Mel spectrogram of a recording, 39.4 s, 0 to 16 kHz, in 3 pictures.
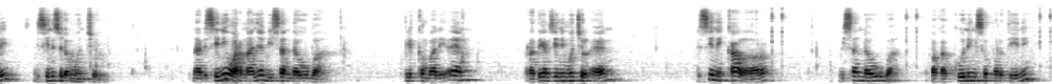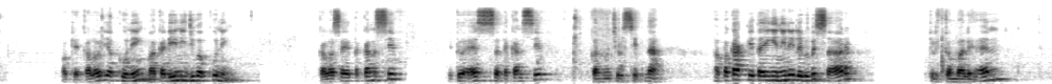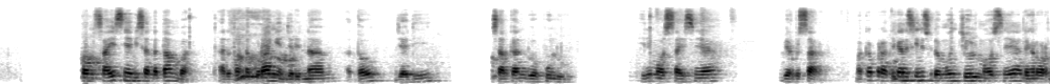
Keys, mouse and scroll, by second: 35.6 click.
